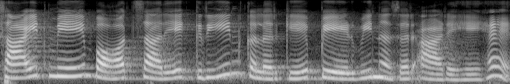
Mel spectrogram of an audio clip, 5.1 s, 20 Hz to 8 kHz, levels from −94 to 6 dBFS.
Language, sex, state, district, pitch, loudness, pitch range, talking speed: Hindi, female, Punjab, Kapurthala, 245 Hz, -15 LUFS, 215-285 Hz, 150 wpm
